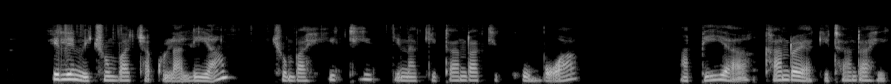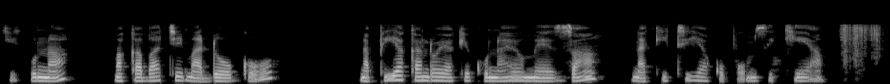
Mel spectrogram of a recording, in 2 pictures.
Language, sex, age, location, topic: Swahili, female, 25-35, Nairobi, education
